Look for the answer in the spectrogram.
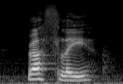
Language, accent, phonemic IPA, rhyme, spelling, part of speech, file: English, US, /ˈɹʌf.li/, -ʌfli, roughly, adverb, En-us-roughly.ogg
- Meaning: 1. In a rough manner; without kindness, softness, or gentleness 2. Unevenly or irregularly 3. Without precision or exactness; imprecisely but close to in quantity or amount; approximately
